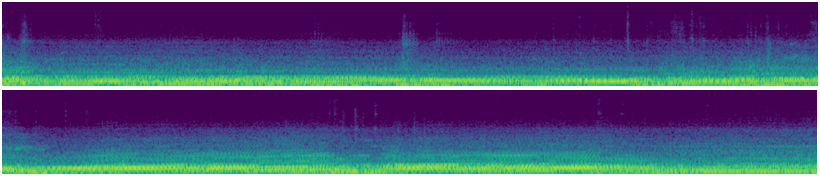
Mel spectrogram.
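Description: A manual car's engine heard from inside the cabin, running under load and rising and falling in pitch as the car accelerates and shifts gears.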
